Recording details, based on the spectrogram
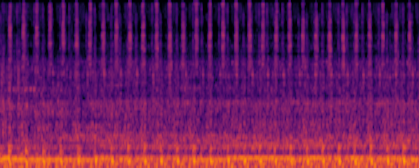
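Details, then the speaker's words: Engine, after injector cleaning and replacement, automatic choke just switched off, now at operating temperature: steady even putter at idle with no misses, knocks or rattles; normal idle. "Yeah, it's responding a little better. It seems to be now that it's up to um up to operating temperature."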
